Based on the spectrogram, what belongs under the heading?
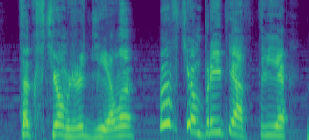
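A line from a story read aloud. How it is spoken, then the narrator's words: Friendly, joyful interruption. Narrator (Russian): дружелюбно и радостно перебил эмир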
